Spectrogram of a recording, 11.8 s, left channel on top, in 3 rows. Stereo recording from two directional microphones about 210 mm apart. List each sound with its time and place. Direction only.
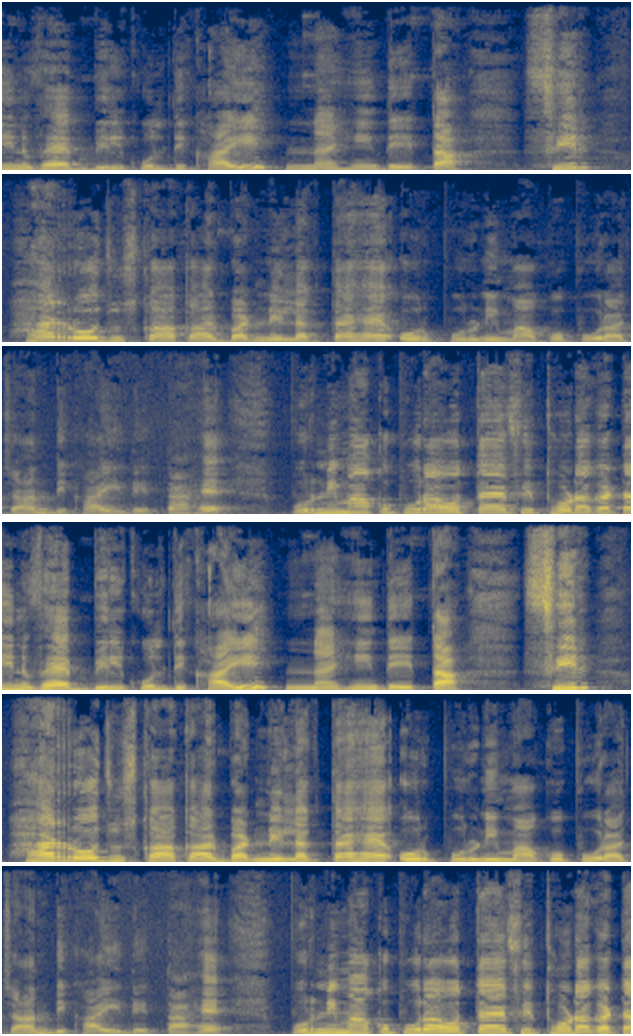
0.0 s a woman's voice: 40° right (ahead or behind)
9.6 s a woman's voice: 35° right (ahead or behind)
